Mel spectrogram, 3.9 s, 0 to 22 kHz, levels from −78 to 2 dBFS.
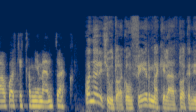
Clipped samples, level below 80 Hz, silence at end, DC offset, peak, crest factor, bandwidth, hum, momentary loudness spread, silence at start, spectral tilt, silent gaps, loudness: under 0.1%; -48 dBFS; 0 s; under 0.1%; -4 dBFS; 10 dB; 13 kHz; none; 4 LU; 0 s; -5.5 dB/octave; none; -15 LUFS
